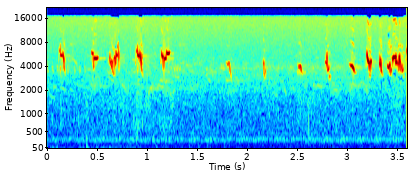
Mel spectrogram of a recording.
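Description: A horned lark's high, thin song of quick tinkling notes, sparse at first then speeding into a jumbled, rapid burst toward the end, heard clearly and alone.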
